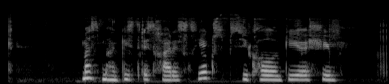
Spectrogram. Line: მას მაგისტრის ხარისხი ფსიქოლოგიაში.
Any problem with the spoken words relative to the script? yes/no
yes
